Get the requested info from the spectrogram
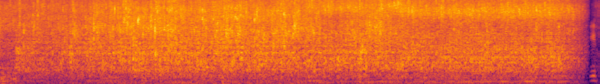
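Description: Water pouring steadily from the spouts into a spring-fed bathing pool, a continuous rushing splash that stops abruptly near the end.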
